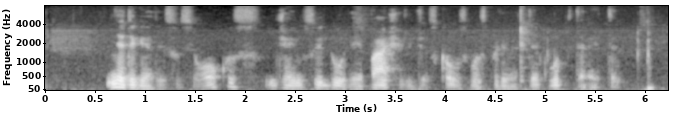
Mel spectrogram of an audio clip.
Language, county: Lithuanian, Tauragė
